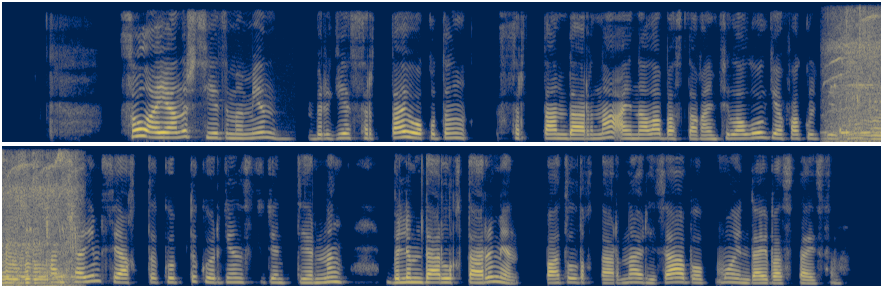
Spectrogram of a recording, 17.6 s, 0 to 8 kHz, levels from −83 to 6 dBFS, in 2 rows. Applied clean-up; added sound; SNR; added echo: none; Insect; -3 dB; none.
